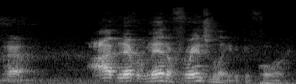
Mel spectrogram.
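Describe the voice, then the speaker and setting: A man from Austin, Texas, playing a smooth-talking, shady movie boss in an improvised film-noir comedy scene, flattering and overly reassuring. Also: medium pitch, moderate pace, lightly acted. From Austin, Texas, USA. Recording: roomy sound with faint background noise.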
